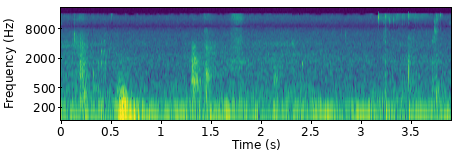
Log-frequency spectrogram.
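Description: A man chews noodles wetly close to a microphone.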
